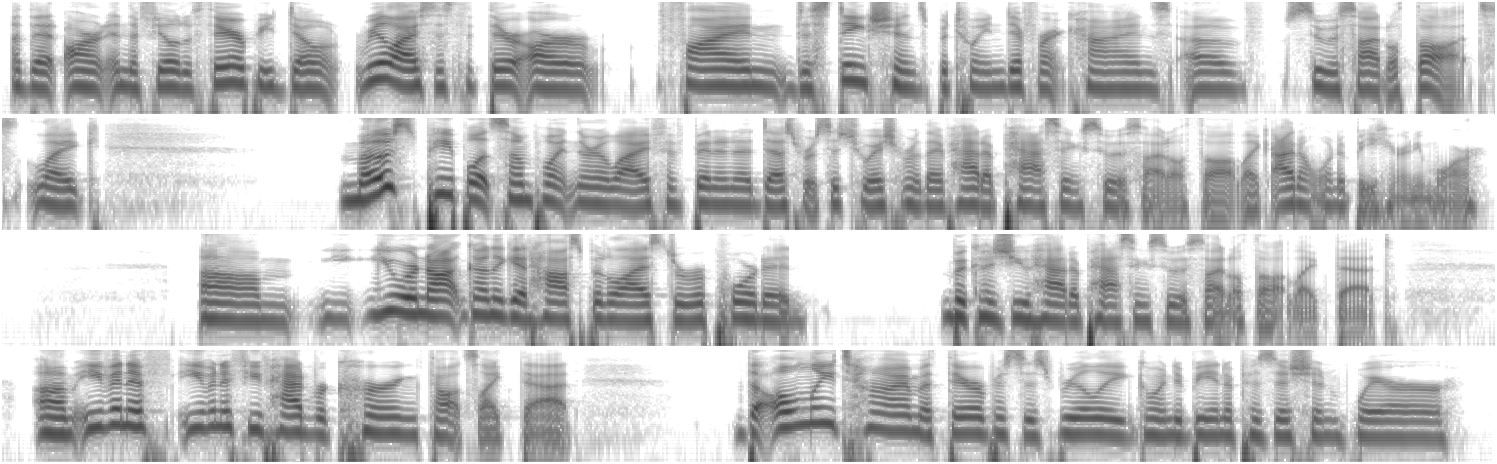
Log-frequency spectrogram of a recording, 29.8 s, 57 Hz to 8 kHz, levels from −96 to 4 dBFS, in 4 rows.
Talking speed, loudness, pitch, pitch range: 195 wpm, -34 LUFS, 190 Hz, 180-210 Hz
